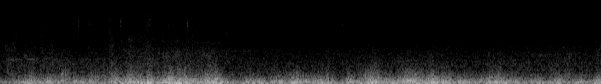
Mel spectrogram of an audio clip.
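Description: Wind buffeting the camera microphone outdoors: an irregular low rumble that starts abruptly and keeps on unsteadily.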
